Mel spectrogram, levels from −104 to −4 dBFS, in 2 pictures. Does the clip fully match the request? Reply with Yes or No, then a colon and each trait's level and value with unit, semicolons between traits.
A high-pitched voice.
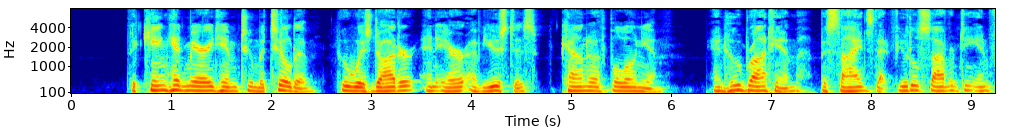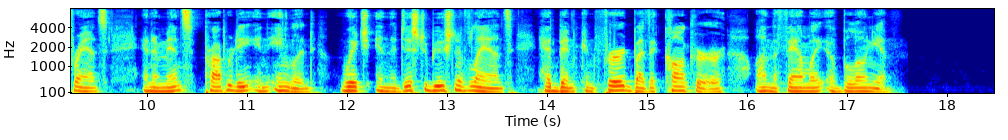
No: medium, 140 Hz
